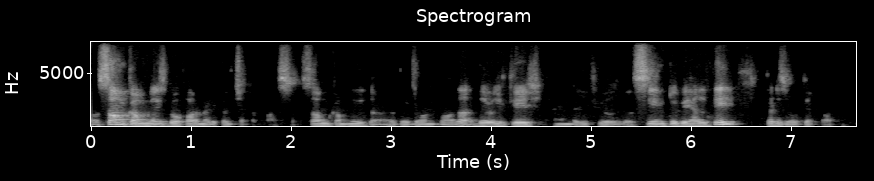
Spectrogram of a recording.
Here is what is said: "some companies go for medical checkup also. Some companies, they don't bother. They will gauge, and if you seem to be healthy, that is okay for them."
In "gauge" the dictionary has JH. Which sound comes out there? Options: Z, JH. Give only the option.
JH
